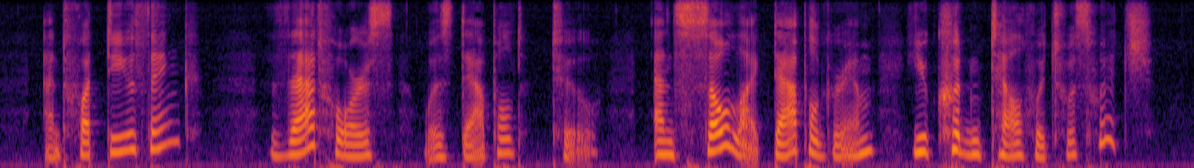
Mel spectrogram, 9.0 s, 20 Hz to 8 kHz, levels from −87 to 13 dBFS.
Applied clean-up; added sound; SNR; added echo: none; none; none; none.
